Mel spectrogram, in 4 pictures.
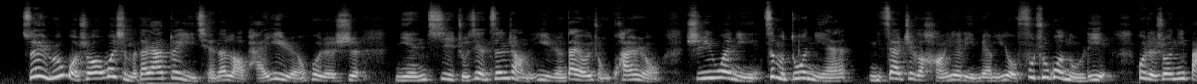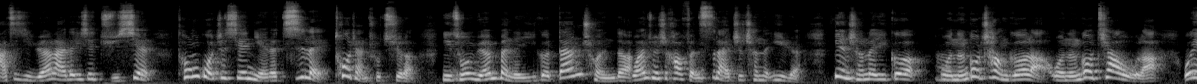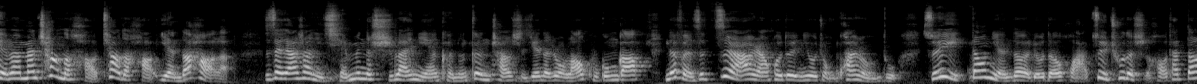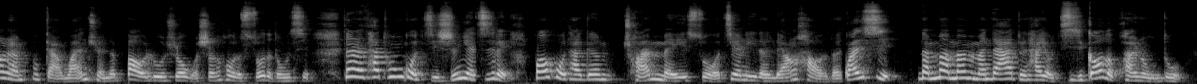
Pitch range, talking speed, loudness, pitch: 195-300 Hz, 315 characters per minute, -21 LUFS, 245 Hz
